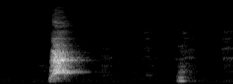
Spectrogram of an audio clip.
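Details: A female corgi kept as a house pet barks once, loud and rough, at a TV advert she dislikes, followed by a short lower huff and near silence.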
